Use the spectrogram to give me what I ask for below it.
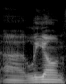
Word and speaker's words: Lyon: No one knew this was really going down, but it's finally being finalized, and I think the first one here is in Lyon, France.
